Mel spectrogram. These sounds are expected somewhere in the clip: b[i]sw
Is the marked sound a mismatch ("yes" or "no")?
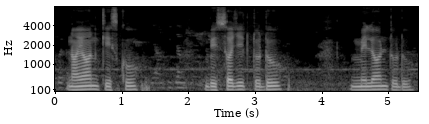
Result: no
